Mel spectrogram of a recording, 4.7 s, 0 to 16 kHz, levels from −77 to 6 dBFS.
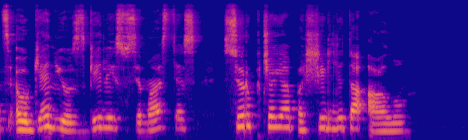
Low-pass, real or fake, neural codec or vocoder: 14.4 kHz; real; none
